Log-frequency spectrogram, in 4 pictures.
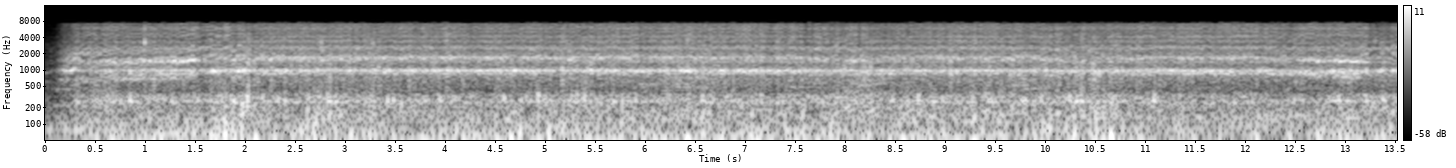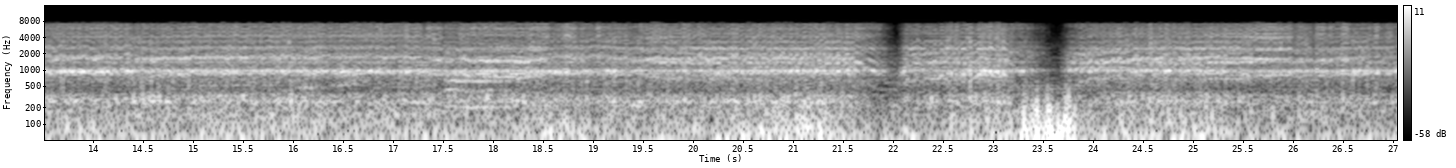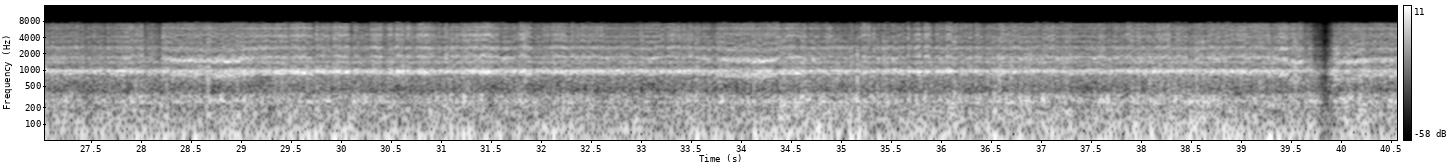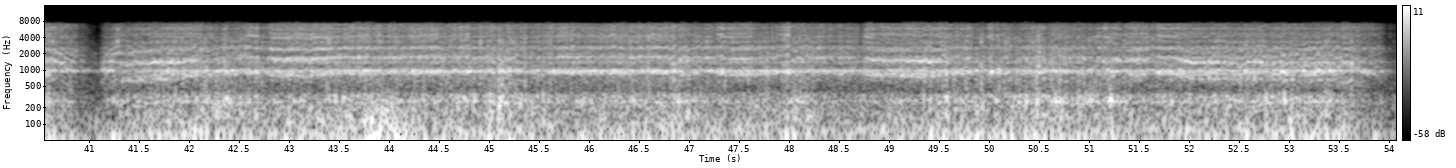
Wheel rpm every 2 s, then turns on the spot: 130, 230, 230, 230, 220, 220, 220, 230, 240, 220, 190, 110, 150, 220, 230, 230, 230, 230, 230, 220, 140, 210, 230, 230, 230, 230, 190.
none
